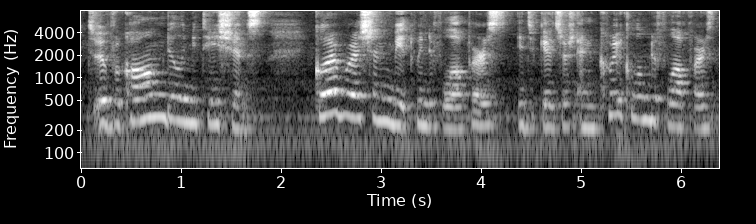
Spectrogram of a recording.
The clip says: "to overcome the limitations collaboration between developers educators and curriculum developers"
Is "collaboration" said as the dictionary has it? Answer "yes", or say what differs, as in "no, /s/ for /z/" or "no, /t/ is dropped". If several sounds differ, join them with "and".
no, /l/ is dropped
